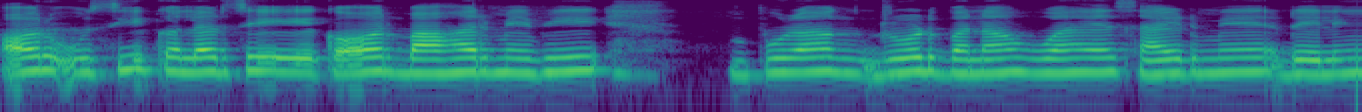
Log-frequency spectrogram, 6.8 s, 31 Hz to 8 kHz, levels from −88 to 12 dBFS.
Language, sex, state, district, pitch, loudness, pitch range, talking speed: Hindi, female, Jharkhand, Ranchi, 225 Hz, -17 LUFS, 215-230 Hz, 160 wpm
